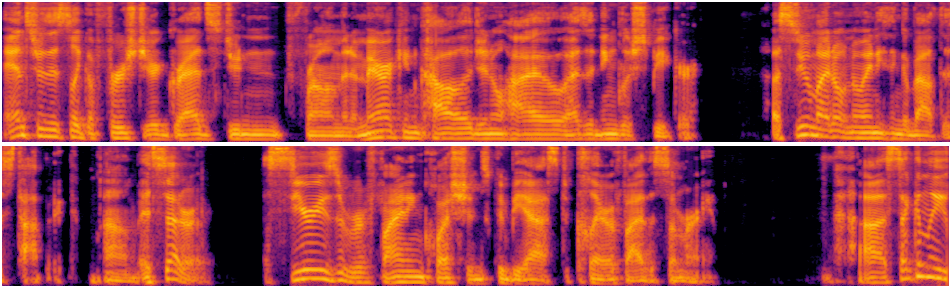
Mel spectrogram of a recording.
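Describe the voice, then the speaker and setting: A man's voice: lowish voice, pushed and bright. A man giving a recorded class project presentation in a conversational way, with dry asides. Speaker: graduate student presenter.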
